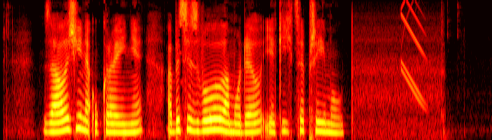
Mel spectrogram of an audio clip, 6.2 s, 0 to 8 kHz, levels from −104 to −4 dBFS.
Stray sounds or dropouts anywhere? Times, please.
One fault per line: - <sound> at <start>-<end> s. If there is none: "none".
- chirp at 5.0-5.4 s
